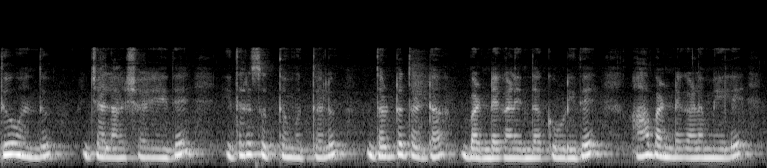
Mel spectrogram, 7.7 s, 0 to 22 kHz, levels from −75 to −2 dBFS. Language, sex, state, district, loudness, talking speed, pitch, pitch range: Kannada, female, Karnataka, Bidar, -16 LUFS, 110 wpm, 200 Hz, 175-225 Hz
